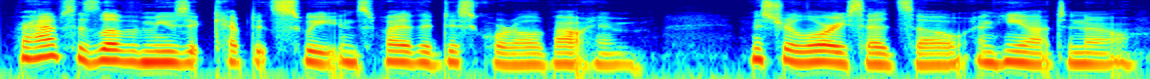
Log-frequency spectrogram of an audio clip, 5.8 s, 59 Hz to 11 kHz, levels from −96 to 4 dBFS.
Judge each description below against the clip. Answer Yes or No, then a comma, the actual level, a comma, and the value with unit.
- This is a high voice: No, medium, 180 Hz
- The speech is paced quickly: Yes, fast, 260 wpm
